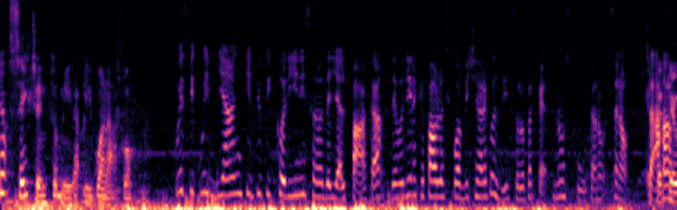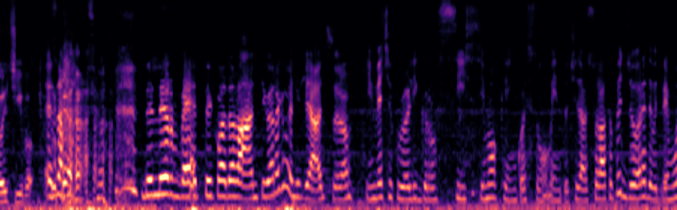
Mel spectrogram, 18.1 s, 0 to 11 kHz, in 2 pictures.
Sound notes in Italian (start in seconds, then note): 9.6 risate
